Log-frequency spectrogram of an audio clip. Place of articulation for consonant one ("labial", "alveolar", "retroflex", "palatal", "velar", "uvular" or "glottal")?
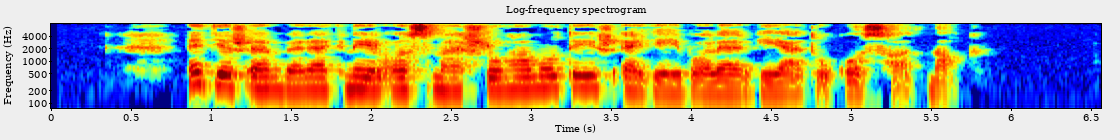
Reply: palatal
